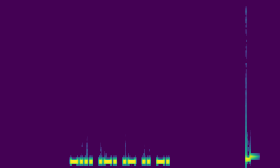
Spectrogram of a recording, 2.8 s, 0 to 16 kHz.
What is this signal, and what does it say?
Morse code, heard as a keyed tone, about 53 wpm, 700 Hz. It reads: BRAIN
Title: Sentences from Top 1000 Words - Review Part 6 - New Word Drill - 50wpm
